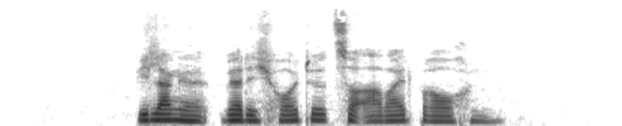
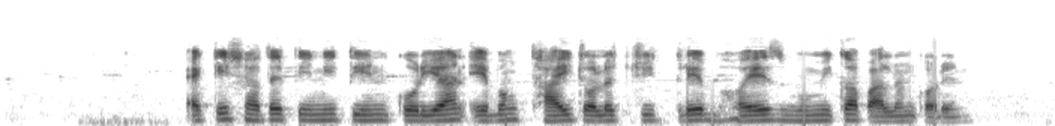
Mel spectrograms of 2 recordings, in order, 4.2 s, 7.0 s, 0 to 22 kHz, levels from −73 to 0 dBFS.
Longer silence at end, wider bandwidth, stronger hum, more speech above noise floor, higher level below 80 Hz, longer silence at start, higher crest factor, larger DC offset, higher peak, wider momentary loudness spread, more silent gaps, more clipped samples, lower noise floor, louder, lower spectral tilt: first, 0.8 s vs 0.65 s; first, 16 kHz vs 7.6 kHz; neither; first, 48 dB vs 41 dB; about the same, -58 dBFS vs -60 dBFS; second, 0.95 s vs 1.25 s; about the same, 18 dB vs 22 dB; neither; about the same, -4 dBFS vs -2 dBFS; about the same, 10 LU vs 10 LU; neither; neither; first, -69 dBFS vs -65 dBFS; about the same, -22 LUFS vs -22 LUFS; about the same, -6 dB/octave vs -5 dB/octave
